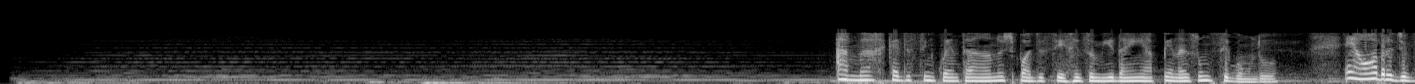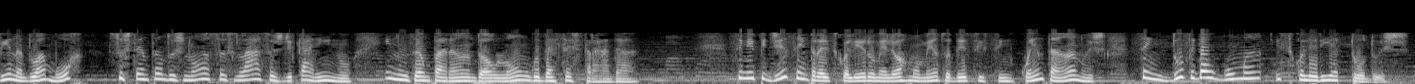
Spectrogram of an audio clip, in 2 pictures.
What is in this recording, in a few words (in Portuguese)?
BODAS DE OURO MARIDO F; Aniversários; ANIVERSARIO romantico; fem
